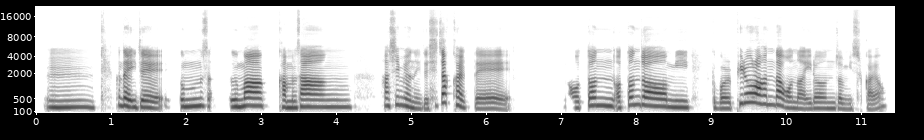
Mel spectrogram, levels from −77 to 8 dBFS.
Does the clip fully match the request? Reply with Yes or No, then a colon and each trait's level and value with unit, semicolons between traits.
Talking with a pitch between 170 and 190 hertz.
No: high, 225 Hz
